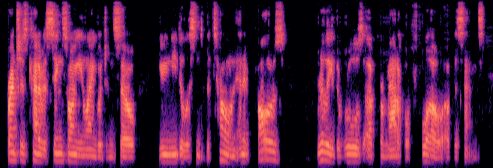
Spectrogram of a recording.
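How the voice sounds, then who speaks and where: Husky man teaching a lesson. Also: medium pitch, a bit bright, no echo, highs cut off. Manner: explanatory, demonstrates words slowly with rising and falling tone. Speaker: French teacher. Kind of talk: recorded language lesson.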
